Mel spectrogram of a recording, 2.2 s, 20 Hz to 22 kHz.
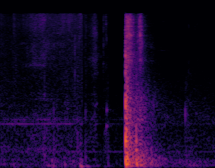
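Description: Ebonite GB4 Hybrid bowling ball landing on the lane as it is released: a single sharp thud a little past a second in, ringing away briefly.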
